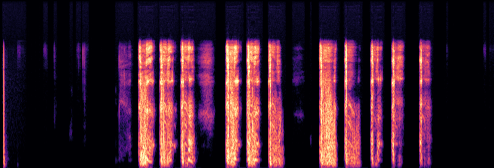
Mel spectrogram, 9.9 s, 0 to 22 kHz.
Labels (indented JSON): {
  "expert_labels": [
    {
      "quality": "good",
      "cough_type": "wet",
      "dyspnea": false,
      "wheezing": false,
      "stridor": false,
      "choking": false,
      "congestion": false,
      "nothing": true,
      "diagnosis": "lower respiratory tract infection",
      "severity": "mild"
    }
  ],
  "age": 30,
  "gender": "male",
  "respiratory_condition": false,
  "fever_muscle_pain": true,
  "status": "COVID-19"
}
